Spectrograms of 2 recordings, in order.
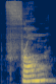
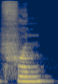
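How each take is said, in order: First: The word is said with a full vowel. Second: The word is said with a schwa vowel. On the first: "From is a strong form" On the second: "from with the schwa is a weak form"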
